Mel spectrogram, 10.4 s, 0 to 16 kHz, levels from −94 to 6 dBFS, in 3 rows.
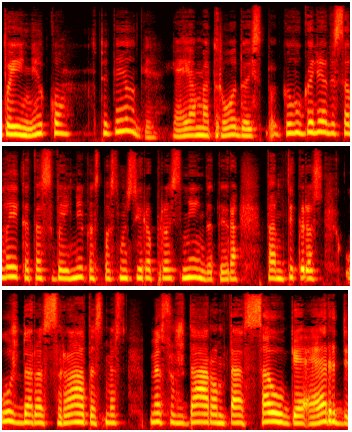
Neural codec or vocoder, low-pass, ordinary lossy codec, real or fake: codec, 32 kHz, 1.9 kbps, SNAC; 14.4 kHz; MP3, 64 kbps; fake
